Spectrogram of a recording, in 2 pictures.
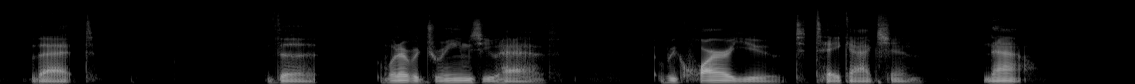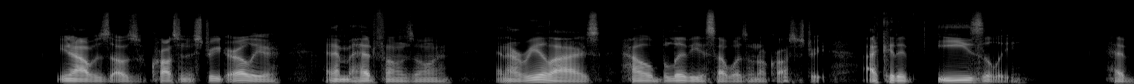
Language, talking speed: English, 115 wpm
